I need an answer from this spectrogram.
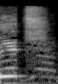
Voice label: "bitch", expletives

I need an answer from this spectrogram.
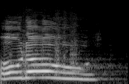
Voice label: "oh no", male; ooh ahh

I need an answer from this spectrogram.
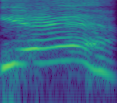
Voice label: "yeah" child

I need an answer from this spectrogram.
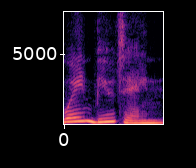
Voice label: female, voice drops

